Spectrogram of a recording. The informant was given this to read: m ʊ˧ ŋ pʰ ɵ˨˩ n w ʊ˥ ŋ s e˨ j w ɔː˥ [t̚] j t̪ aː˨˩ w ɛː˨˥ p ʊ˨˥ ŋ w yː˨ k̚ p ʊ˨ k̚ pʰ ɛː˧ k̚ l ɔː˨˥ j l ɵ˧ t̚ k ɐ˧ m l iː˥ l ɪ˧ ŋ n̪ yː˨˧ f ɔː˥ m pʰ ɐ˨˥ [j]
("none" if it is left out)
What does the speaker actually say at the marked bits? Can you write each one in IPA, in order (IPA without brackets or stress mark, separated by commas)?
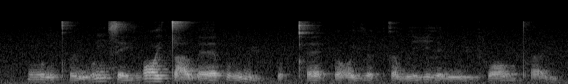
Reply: none, j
